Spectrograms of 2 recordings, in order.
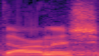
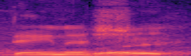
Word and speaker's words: Donish: industry what's up guys donish here that's donish rhymes with swish follow me at donish swish it's not Danes it's not Danish it's not donut boy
